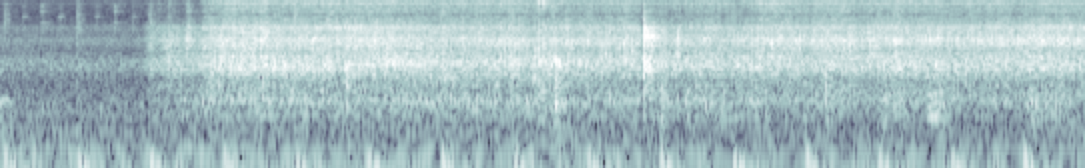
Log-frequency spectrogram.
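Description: Ground masala sautéing in oil, a continuous close sizzle with a regular, ratchet-like scraping rhythm as the spatula works the mixture around the pan.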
